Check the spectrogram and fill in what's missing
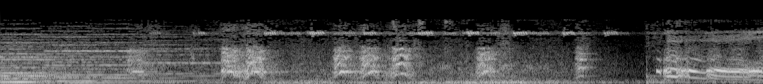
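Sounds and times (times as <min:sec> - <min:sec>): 
crickets chirping: 0:00.2 - 0:07.5
house dog barking at night: 0:01.2 - 0:05.2, 0:05.8 - 0:06.0.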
